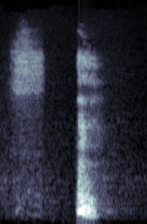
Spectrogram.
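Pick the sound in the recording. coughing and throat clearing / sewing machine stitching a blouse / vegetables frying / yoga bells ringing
coughing and throat clearing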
